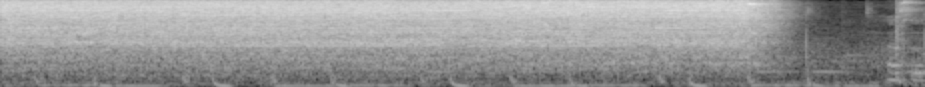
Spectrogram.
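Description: Loud, steady rushing airflow from a Dyson Airwrap styling tool blowing on hair, a continuous close hiss that cuts off abruptly near the end, with faint clicks afterward.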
